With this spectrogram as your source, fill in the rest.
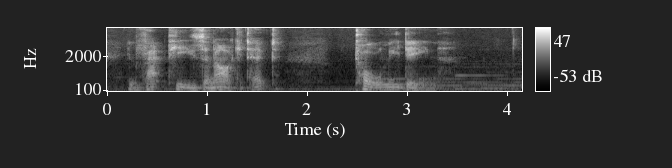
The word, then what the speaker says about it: Ptolemy: In fact, he's an architect, Ptolemy Dean. I know, it's spelt with a P.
